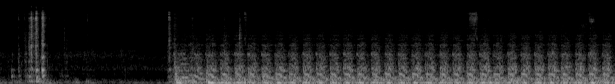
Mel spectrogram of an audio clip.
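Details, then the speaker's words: 1976 Mercedes-Benz 300D diesel with low miles, cranked in neutral with the glow plug light not lighting. Steady cranking at about four beats a second never catches. No start: only injector number 4 gets fuel and the others are dry. "I've got fuel coming out of number 4, but the other ones are dry, and I don't like that. So let me pump this thing some more. I don't see any fuel coming out of the other injectors."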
